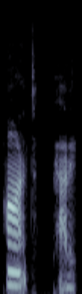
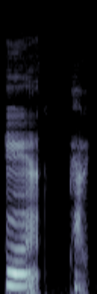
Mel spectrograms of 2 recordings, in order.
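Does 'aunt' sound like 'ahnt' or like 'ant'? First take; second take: ahnt; ant. First: Aunt is said with a broad 'ah' vowel. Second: Aunt is said like the insect 'ant'. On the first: The speaker calls it right. "It's aunt" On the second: The speaker calls it wrong. "not Aunt Patty. I don't have any aunts or uncles who are aunts"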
